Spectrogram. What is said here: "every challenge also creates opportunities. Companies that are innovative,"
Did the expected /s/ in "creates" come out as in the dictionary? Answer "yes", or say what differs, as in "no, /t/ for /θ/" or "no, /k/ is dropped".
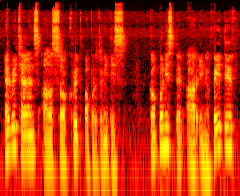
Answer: no, /s/ is dropped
